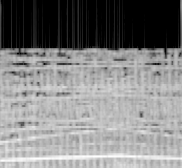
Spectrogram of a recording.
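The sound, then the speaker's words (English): A police car siren wails during a high-speed chase, one loud steady tone that slowly rises in pitch and then eases back down, heard alone without voices. “I'm getting pulled over by the police helicopter, and the police, the ground police, are right behind me.”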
